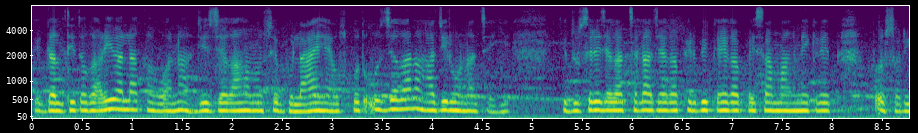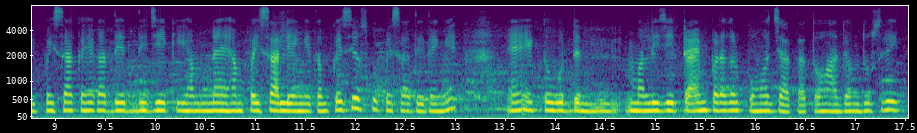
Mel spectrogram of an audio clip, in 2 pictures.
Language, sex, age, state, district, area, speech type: Hindi, female, 30-45, Bihar, Begusarai, rural, spontaneous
